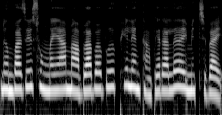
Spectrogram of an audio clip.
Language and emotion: Bodo, neutral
